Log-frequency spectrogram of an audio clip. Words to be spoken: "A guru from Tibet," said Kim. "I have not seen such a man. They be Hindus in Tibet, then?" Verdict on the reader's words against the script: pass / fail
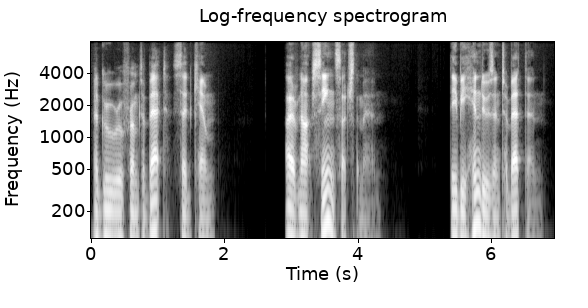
fail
